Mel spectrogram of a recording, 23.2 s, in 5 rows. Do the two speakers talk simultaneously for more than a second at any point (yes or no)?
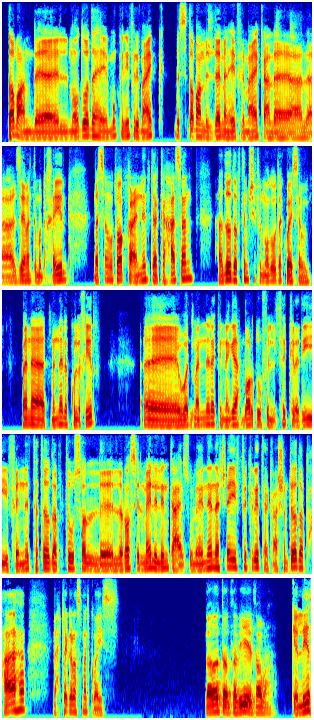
no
